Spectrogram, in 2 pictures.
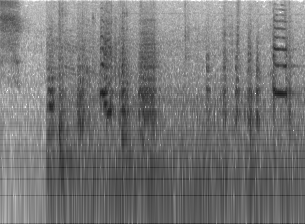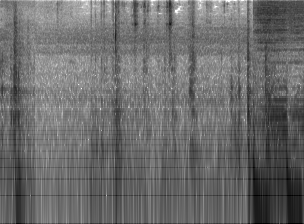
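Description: A motor vehicle running, with a few scattered clicks and knocks over it; background music with a beat comes in near the end.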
